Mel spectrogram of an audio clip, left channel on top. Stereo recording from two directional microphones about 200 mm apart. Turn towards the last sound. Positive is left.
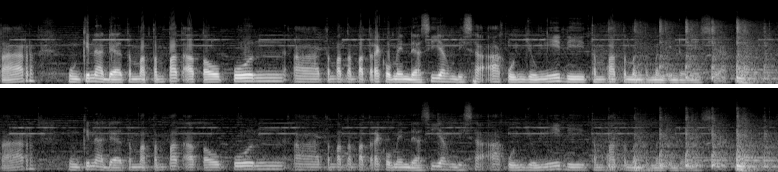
turn(degrees=-25)  # may be behind; listen again after turning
